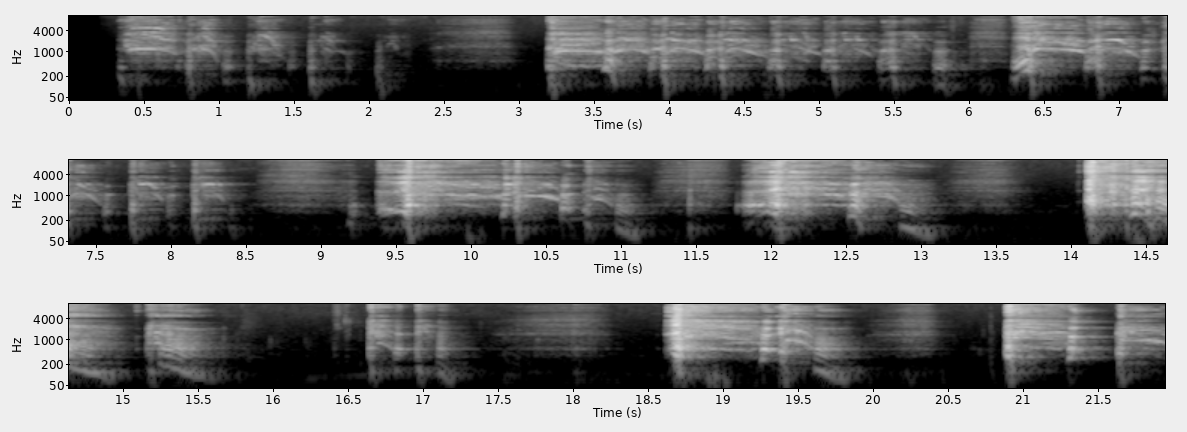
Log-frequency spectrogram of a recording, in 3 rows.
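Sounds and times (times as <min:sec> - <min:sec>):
person coughing: 0:00.4 - 0:02.3, 0:03.2 - 0:08.5, 0:09.2 - 0:11.2, 0:11.8 - 0:13.2, 0:14.1 - 0:15.7, 0:16.6 - 0:17.3, 0:18.6 - 0:20.0, 0:20.9 - 0:21.9.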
